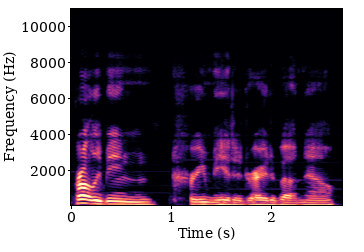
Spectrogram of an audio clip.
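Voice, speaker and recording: A man's voice: medium pitch, a little slow, a bit bright, soft background music. A man hosting a let's play, reading a visual novel's narration and dialogue aloud and casually acting out the lines.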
